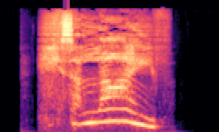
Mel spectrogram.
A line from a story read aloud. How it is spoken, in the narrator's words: gasped Roberta, and started to cry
